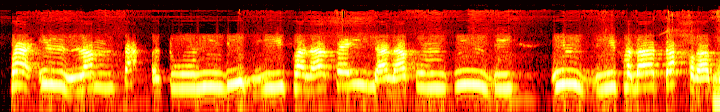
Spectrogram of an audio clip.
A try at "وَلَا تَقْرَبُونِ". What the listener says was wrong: ولا ہے، فلا نہیں ہے، ولا تقربون.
